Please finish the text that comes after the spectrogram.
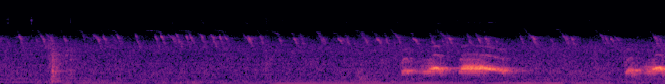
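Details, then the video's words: Spotted dove calling as a trapping lure: after quiet seconds of high twittering from small birds, a low soft coo phrase with a drawn-out second note, then another beginning at the end. "Suara Burung Tekukur-Suara Tekukur Buat Pancingan Mikat"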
